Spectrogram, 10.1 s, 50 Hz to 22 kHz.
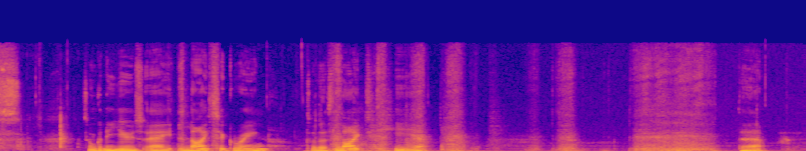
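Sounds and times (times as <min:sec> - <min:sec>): pastel stick rubbing on paper: 0:03.9 - 0:07.3.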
